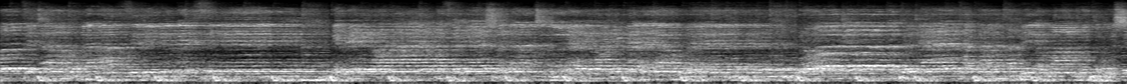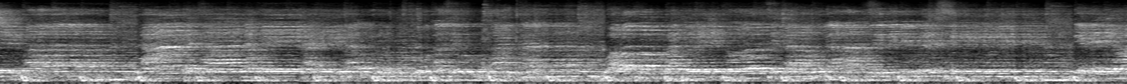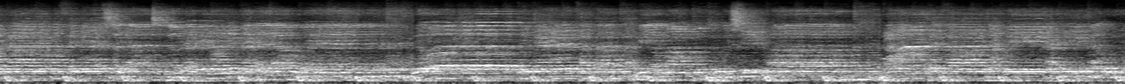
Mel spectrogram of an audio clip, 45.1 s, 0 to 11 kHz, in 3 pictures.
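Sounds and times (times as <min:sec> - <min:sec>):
choir singing gospel song: 0:00.0 - 0:45.0.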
